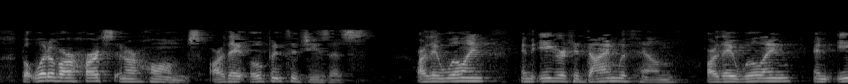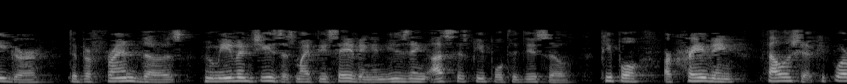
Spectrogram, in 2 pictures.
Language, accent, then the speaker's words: English; Southern United States, United States; I'm from the South.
